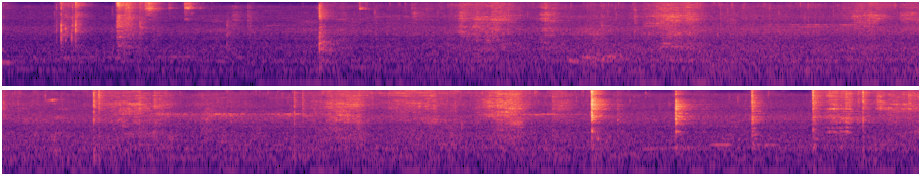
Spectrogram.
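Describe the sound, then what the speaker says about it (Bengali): Powdered milk being stirred into a mixture in a home kitchen, with scraping and clinking of a utensil against the pan at irregular intervals over a low steady background hum. "ভালো করে আগে নাড়িয়ে নিই যাতে আমাদের পুরো ইটা ঠিক থাকে।"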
